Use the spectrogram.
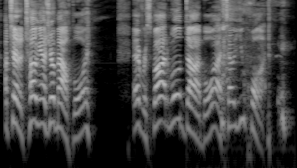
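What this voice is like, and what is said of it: Put-on Cajun accent. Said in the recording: “like, Cajun accent”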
